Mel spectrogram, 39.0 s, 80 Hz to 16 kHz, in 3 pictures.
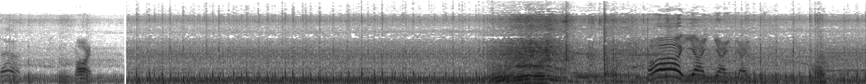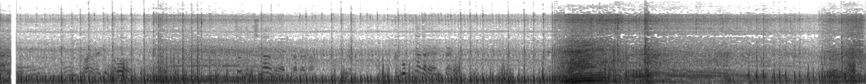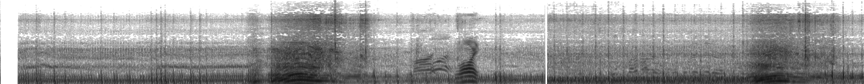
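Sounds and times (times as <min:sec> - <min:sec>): motorcycle engine revving: 0:00.0 - 0:38.9.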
